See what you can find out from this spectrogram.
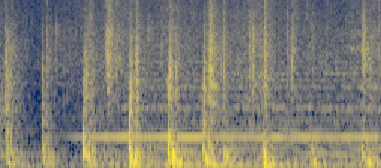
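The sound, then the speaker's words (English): Footsteps run down wooden stairs inside a house, a quick, evenly spaced series of hollow thumps and knocks, moderately faint, with no talking. “Back at the house, Rob runs down the stairs.”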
